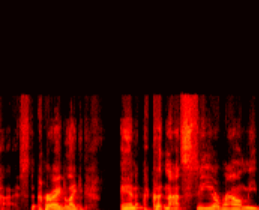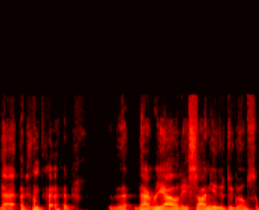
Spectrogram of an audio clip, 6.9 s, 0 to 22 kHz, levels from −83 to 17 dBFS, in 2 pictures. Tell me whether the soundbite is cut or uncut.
uncut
